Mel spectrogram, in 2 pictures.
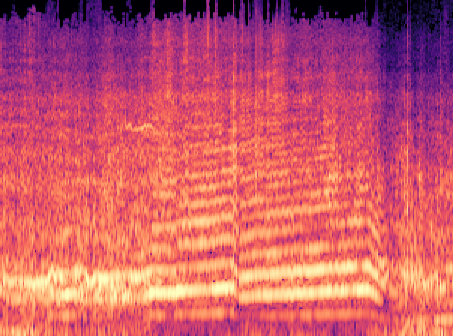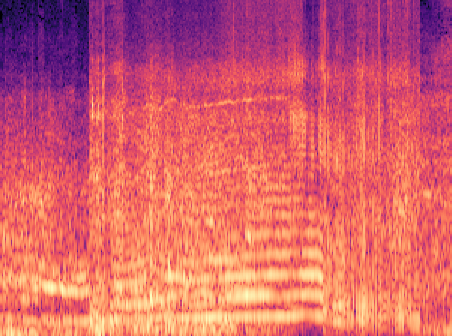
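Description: Rally cars at speed: two passes of hard-driven engines, each note climbing steadily and then dropping sharply as the driver lifts off, the first about five seconds in, the second near the end.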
